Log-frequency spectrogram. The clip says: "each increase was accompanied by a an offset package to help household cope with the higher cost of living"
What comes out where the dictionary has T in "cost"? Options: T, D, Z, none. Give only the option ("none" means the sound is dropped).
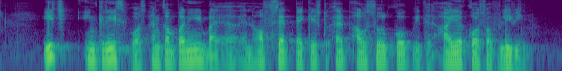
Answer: none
